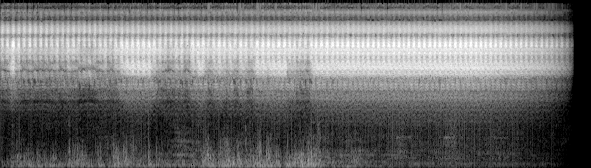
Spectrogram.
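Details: Bear cicada (Cryptotympana facialis) singing hard at very close range in Okinawa, Japan: a loud, dense, high-pitched buzzing drone pulsing rapidly and steadily, swelling slightly in intensity, then stopping abruptly at the end.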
